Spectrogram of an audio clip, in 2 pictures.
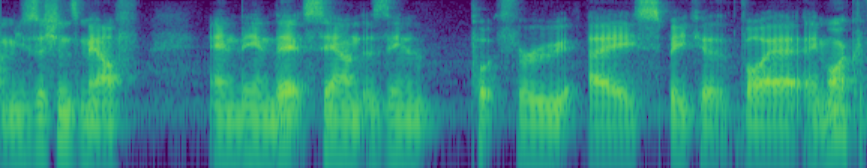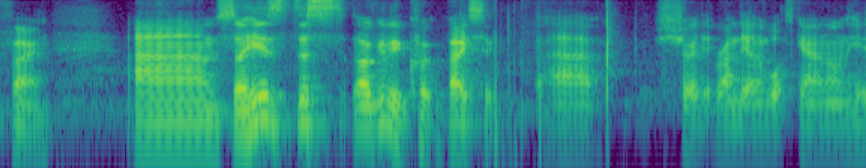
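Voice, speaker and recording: A man gives a casual, unscripted project demonstration in a hesitant, self-deprecating way. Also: sits low. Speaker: hobbyist video maker. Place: indoors at a home workbench.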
